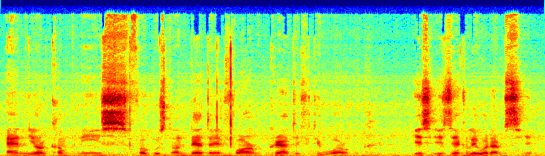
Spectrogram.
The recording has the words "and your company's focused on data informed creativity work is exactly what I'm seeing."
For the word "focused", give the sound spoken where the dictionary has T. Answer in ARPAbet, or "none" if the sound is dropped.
T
